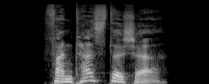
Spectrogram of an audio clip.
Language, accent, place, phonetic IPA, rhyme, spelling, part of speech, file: German, Germany, Berlin, [fanˈtastɪʃɐ], -astɪʃɐ, fantastischer, adjective, De-fantastischer.ogg
- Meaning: 1. comparative degree of fantastisch 2. inflection of fantastisch: strong/mixed nominative masculine singular 3. inflection of fantastisch: strong genitive/dative feminine singular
